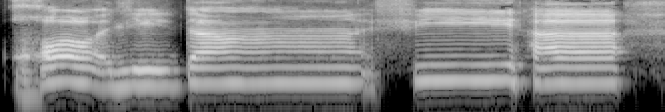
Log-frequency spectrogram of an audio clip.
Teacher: خالدان فیها، ستاسې چې پام وي خا دروند توری دی، دا به په ډکه خوله باندې کش کړي، پر خا باندې زور دی، الف مده دی.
